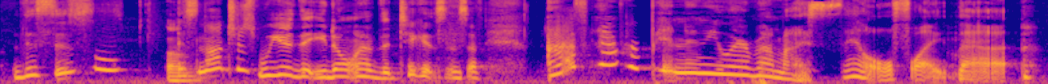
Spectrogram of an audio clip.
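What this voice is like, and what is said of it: Southern American accent. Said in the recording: “Yours just sounds so much sweeter with your southern accent.”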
